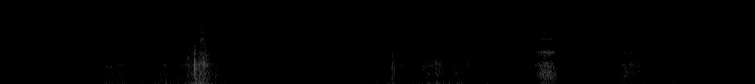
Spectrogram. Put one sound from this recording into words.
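Clothing rustles close by.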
